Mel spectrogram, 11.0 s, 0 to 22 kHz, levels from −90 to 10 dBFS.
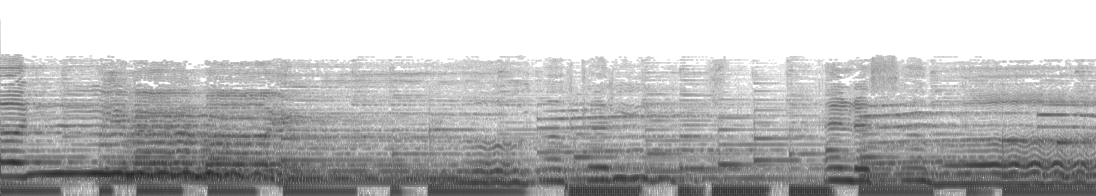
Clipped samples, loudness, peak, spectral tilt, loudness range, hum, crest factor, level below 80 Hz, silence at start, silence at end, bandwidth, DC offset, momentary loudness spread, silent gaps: under 0.1%; -17 LUFS; -2 dBFS; -8 dB/octave; 5 LU; none; 14 dB; -22 dBFS; 0 s; 0 s; 7.6 kHz; under 0.1%; 10 LU; none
